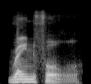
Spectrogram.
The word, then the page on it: rainfall: British English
